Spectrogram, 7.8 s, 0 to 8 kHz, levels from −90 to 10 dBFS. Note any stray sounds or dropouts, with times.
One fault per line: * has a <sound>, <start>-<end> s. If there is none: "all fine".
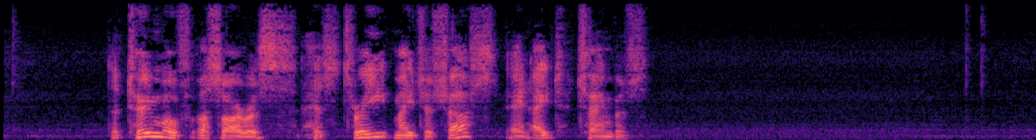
all fine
